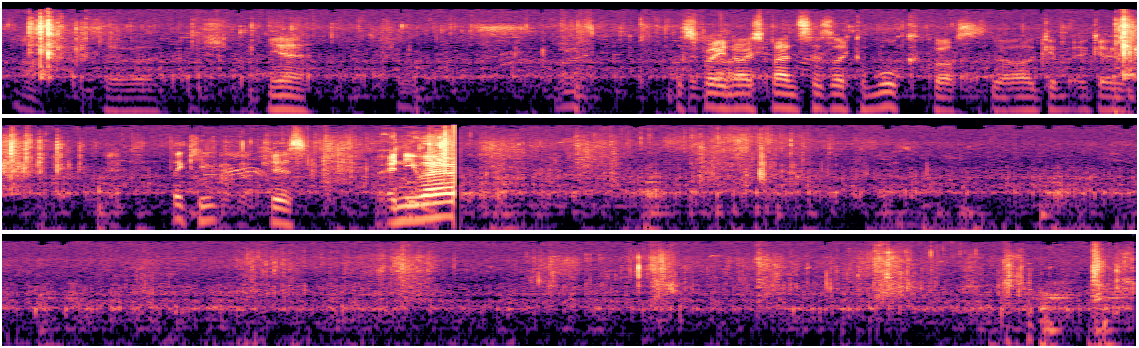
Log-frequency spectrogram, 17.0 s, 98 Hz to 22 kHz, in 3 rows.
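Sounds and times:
footsteps on stones: 0.0s - 0.8s, 5.6s - 9.8s, 12.5s - 17.0s
faint steady hum: 0.0s - 17.0s
wind rumbling on microphone: 0.0s - 17.0s.

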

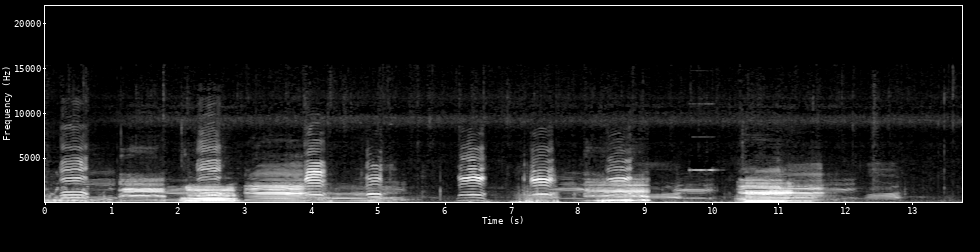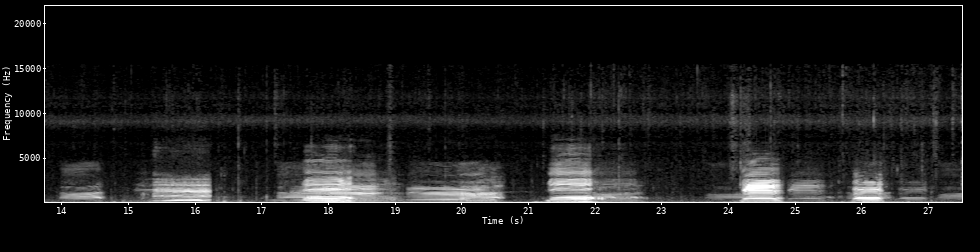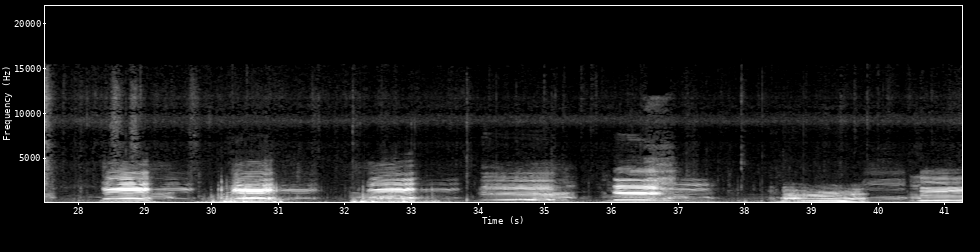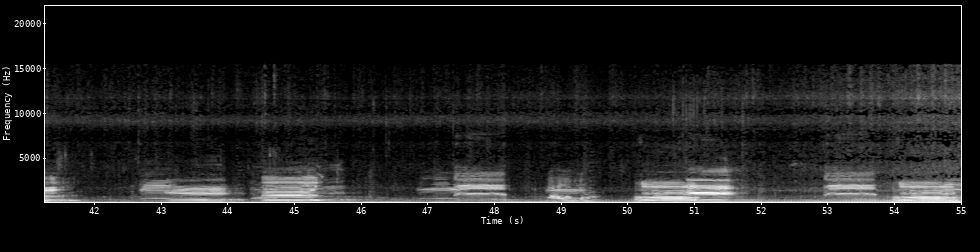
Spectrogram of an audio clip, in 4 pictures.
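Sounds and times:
cows mooing: 0.0s - 5.6s, 6.2s - 13.0s, 14.0s - 16.3s, 17.2s - 20.7s, 21.3s - 22.8s, 23.7s - 31.6s, 32.2s - 37.6s, 38.3s - 55.0s.

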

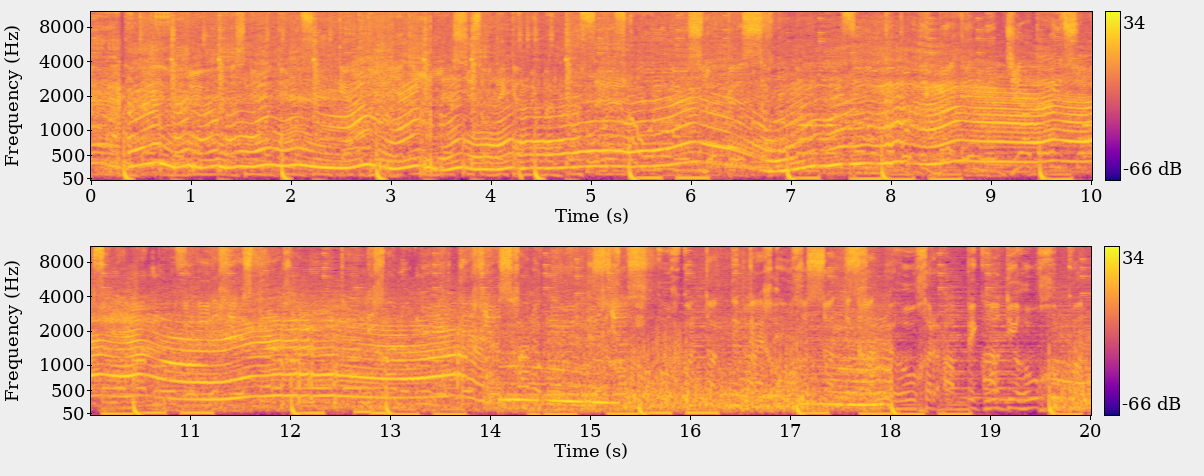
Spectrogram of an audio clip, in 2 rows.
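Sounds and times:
motorcycle engine revving: 0.0s - 18.9s, 19.6s - 20.0s
music with heavy bass beat: 0.0s - 20.0s.

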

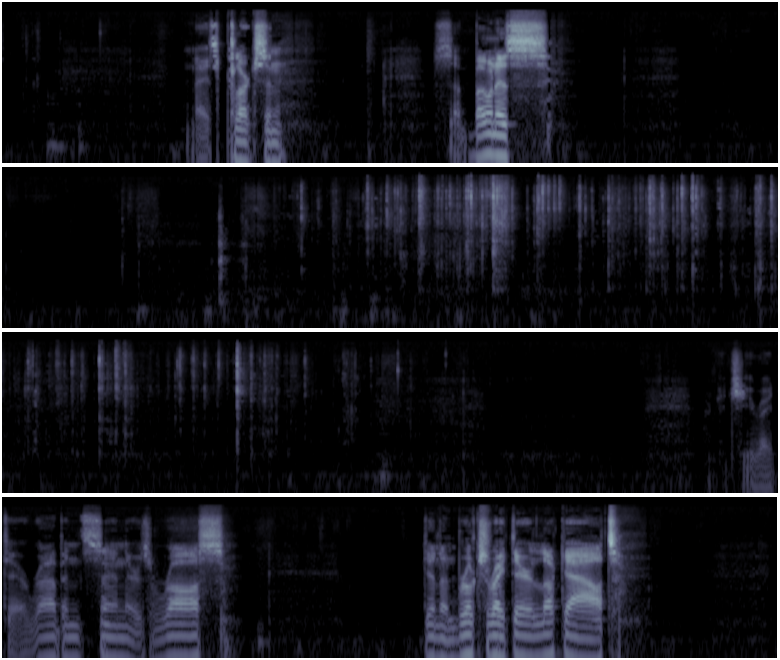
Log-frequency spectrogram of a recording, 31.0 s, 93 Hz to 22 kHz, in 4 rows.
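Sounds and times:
plastic wrapper tearing and crinkling: 10.6s - 19.2s
cards being shuffled: 10.6s - 19.4s.

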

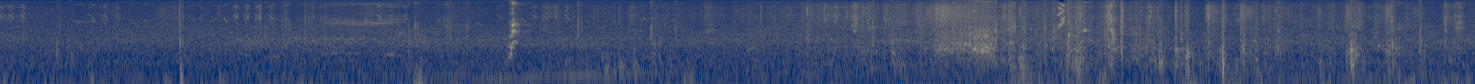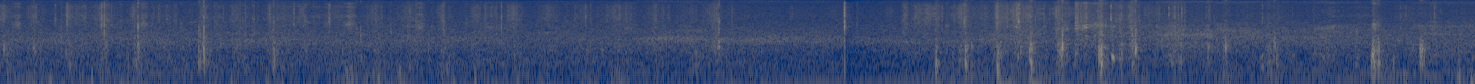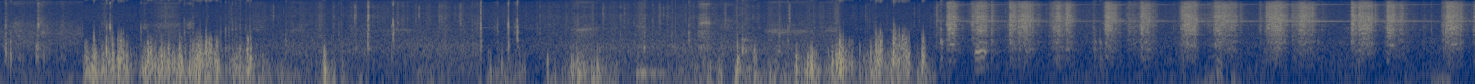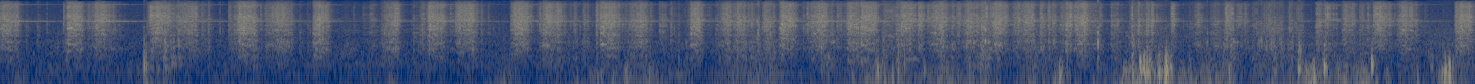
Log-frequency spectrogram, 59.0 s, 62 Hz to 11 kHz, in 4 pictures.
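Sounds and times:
steady outdoor hiss: 0.0s - 59.0s
trampoline springs creaking: 0.0s - 59.0s
footsteps dancing on grass: 4.1s - 27.7s, 30.3s - 38.8s.

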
